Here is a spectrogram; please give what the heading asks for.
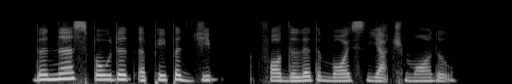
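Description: Nothing stood out on listening to this speech clip.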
